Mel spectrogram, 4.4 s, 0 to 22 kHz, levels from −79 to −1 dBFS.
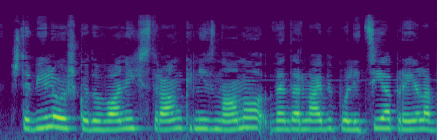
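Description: Throughout the speech, the upper band sounds synthetic. Nothing remains above 14.9 kHz, and the codec damage is plainly audible, with s sounds turning gritty or lispy. The likely cause is HE-AAC compression at a low rate, which fits about 24 kbps. Unlike plain lowpassing, the treble is still present but rebuilt from lower bands, so its harmonics don't line up.

From 1.40 s to the end, a switching supply whistle appears: a high tone wandering between about 2.38 and 2.50 kHz, roughly 45 dB below the speech. Its pitch drifts instead of holding fixed, which separates it from a steady test tone or mains hum.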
